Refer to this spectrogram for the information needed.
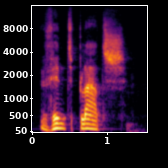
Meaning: inflection of plaatsvinden: 1. second/third-person singular present indicative 2. plural imperative
- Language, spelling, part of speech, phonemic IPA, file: Dutch, vindt plaats, verb, /ˈvɪnt ˈplats/, Nl-vindt plaats.ogg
